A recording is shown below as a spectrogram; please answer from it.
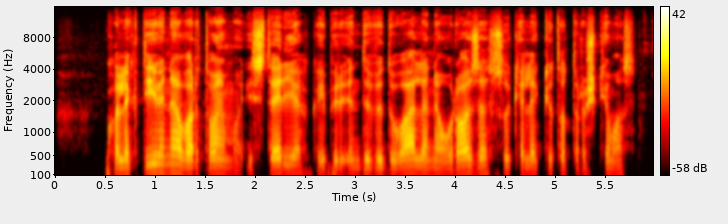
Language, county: Lithuanian, Vilnius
